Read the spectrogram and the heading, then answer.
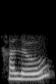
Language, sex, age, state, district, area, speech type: Nepali, female, 30-45, West Bengal, Darjeeling, rural, conversation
